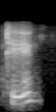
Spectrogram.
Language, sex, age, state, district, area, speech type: Kashmiri, male, 18-30, Jammu and Kashmir, Baramulla, rural, conversation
